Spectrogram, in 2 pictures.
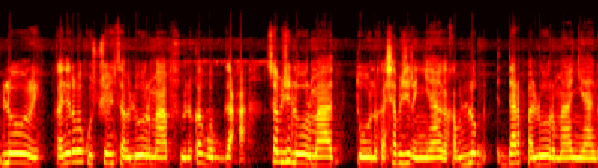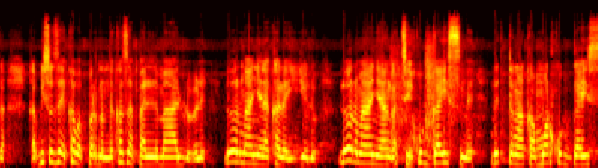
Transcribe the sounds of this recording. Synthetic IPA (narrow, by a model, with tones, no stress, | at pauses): loː˦ɾɨ˨ka˨nɨ˦ɾɨ˦ma˦ku˨t͡ʃe˦nsa˨bloː˦ɾɨ˨maː˦puː˦˨nɨ˨ka˦ɡʊ˨bɡa˦ʔa˨ | ʃɛ˦bʒi˦loː˦ɾɨ˨maː˦toː˦nɨ˨ka˨ʃɛ˦bʒɪ˦ɾɨ˨ɲaː˦ŋɡa˨ka˨blo˦da˦ɾpa˨loː˦ɾɨ˨maː˦ɲaː˦ŋɡa˨ka˨bi˦so˦za˦i˨ka˦bɨ˨pɨ˦ɾnɨ˨mnɨ˨ka˦za˦pa˦lːɨ˦maː˦lʊ˨ʔʊ˨lɨ˦ | loː˦ɾɨ˨maː˦ɲɛ˦la˨ka˦la˨jɛ˦lo˨ | loː˦ɾɨ˨maː˦ɲaː˦ŋɡa˨tɪ˨hɪ˨ku˦ɡa˦jsɨ˨mɨ˨dɨ˦tɨ˦ŋa˨ka˨mɔ˦ɾku˦ɡa˦s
